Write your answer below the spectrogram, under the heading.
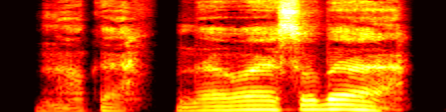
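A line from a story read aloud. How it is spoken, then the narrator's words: Through clenched teeth. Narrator (Russian): процедил я сквозь сжатые зубы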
